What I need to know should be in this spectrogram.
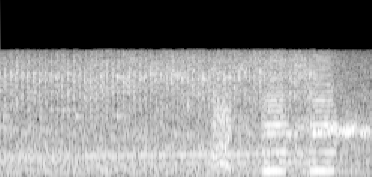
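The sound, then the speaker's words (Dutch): An old car approaches with its engine running in a steady, humming drone, and two short horn toots sound near the end. “Kijk uit. Komt er weer een. Het was de oude schicht, het voertuig van heer Olivier B. Bommel.”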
